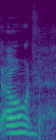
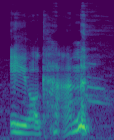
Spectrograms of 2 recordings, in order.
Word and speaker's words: Eorghan: Looks like eogan. No, I'm sorry. We're making a joke. Was I supposed to leaoga? So, it's an Irish spelling.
